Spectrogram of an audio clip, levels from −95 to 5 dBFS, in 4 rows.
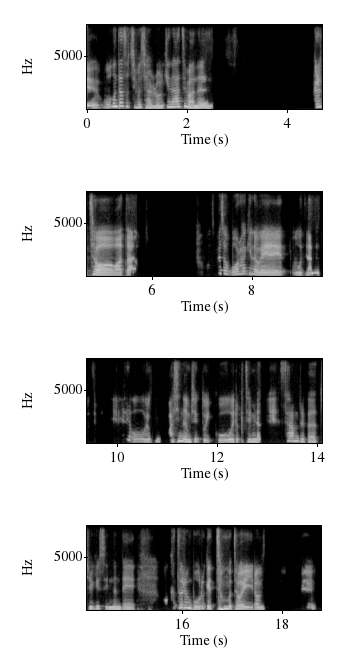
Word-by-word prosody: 네. 205 - -3
뭐 210 +2 -8
혼자서 300 +1 +2
집에서 225 -2 -4
잘 190 -3 0
놀기는 190 +10 +1
하지만은 200 - +3 2.0
그렇죠. 255 -3 +1 0.4
맞아요. 170 +5 +2 1.5
"어 350 - -38
집에서 295 -3 -6
뭘 225 +3 -3
하길래 265 -3 -3
왜 185 -4 +4
오지 185 +1 -5
않는 345 - +2
거지? - - -26 0.7
이렇게 340 - -7
어 205 -1 -6
이렇게 185 +1 -3 0.3
맛있는 210 +2 +2
음식도 180 -2 -2
있고 150 +6 -3
이렇게 195 +1 -5
재미나게 195 +2 0 0.4
사람들과 210 -11 -2
즐길 175 +5 -3
수 190 -5 -8
있는데." 145 -2 0 0.6
뭐 485 - -5
그들은 265 -3 0
모르겠죠 185 +1 +3
저의 175 -5 +3
이런 155 +2 -1
스 180 - -8 0.9
을. - - -8
195 Hz, 265 characters per minute, -25 LUFS, 170-240 Hz, 2.0 s, 왜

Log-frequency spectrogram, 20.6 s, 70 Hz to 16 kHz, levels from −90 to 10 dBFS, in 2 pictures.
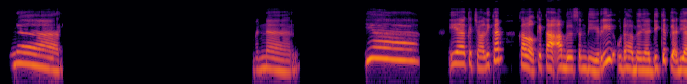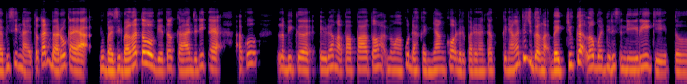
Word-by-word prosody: Bener. 235 -8 -2 2.9
Bener. 185 -3 -7 1.1
Iya. 370 +3 +1 1.1
Iya 275 +1 +1
kecuali 225 -4 -3
kan 330 +1 +5 0.3
kalau 230 -2 +4
kita 220 -1 0 0.2
ambil 200 -2 0
sendiri, 190 -4 -4 0.2
udah 200 -2 -3
ambilnya 180 -1 -2
dikit 200 +10 -3
nggak - - 0
dihabisin, 205 +7 -1
nah 150 - -2
itu - - -5
kan 260 - +7
baru - - +4
kayak - - +6 0.2
mubazir 185 -1 +1
banget 235 +11 +6
tuh 275 -2 +11
gitu 175 +3 -1
kan. 170 +1 +2
Jadi 215 +7 -4
kayak 190 -3 +1 0.3
aku 200 +7 -4 0.5
lebih 200 -1 -3
ke 195 - 0 0.3
ya 185 - -5
udah 215 +2 -2
nggak 180 -2 -3
apa-apa, 185 +1 -1
toh 205 +1 -1
emang 185 -1 -7
aku - - -13
udah 180 -2 -4
kenyang 180 +2 -4
kok 205 -2 0
daripada 170 0 -5
nanti 165 0 -8
aku 175 - -25
kekenyangan 185 +7 -3
itu 380 - +4
juga - - +4
nggak 180 - -3
baik 175 -1 +6
juga 250 +5 +4
loh 215 - +2
buat 205 -2 -2
diri 210 +1 -3
sendiri 190 0 -3 0.2
gitu. 155 0 -6
195 Hz, 155 wpm, -24 LUFS, 175-220 Hz, 2.9 s, tuh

